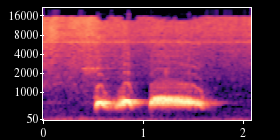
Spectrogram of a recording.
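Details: Spotted dove uttering one full coo: a pair of short, bouncy notes followed by a prolonged, even, soft coo that tapers off, with a quiet low hum in the background.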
